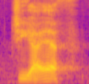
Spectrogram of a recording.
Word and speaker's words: GIF: If you can come up with a fun GIF, G-I-F, people pronounce it GIF, but it's really GIF.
